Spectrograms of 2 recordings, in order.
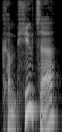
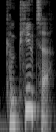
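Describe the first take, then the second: First: COMPUTER as 'com-pu-terr', R clearly sounded; sounded final R. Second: COMPUTER as 'com-pyoo-tuh', no R; non-rhotic. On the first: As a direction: finish computer on a heavy R. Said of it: "is not pronounced computer". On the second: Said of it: "it's pronounced computer". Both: Shown as a demonstration.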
